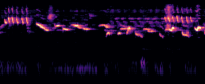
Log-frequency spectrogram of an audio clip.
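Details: Greater green leafbird in isian gereja style, its song carrying imitated sparrow phrases: quick high chattering trills alternating with clear slurred whistles, rising and falling, with a faint low background hum.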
